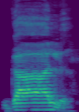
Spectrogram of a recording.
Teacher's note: अब आइए इससे लफ्ज बनता है गाल, गा गा, ला निकालने के लिए ये जबान फिर ऊपर दोनों दांतों के पीछे लग जाएगी, गाल। फिर आइए गला, गा ला लाम के लिए लगा, उसके बाद फिर मुंह खोल दीजिए, गला।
